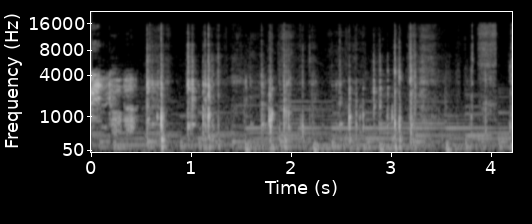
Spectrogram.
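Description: Hard plastic Ride Watch toys clicking and knocking against their plastic display stands as they are set down and picked up: a string of irregular sharp clicks, over faint background music.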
